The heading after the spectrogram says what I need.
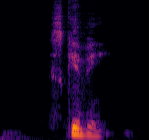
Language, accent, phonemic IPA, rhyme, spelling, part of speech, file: English, Australia, /ˈskɪvi/, -ɪvi, skivvy, noun / verb, En-au-skivvy.ogg
- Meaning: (noun) 1. A female domestic servant, especially one employed for menial work 2. A prostitute 3. A close-fitting, long-sleeved T-shirt with a rolled collar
